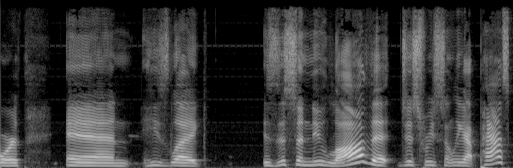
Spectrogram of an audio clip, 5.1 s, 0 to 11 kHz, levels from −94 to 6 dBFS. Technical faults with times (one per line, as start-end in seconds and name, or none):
none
